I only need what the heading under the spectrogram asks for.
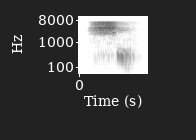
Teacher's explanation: the first phonetic vowel we have here is E, the elongated one, as in the word sheep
